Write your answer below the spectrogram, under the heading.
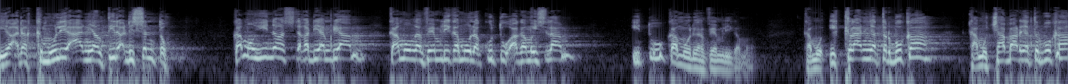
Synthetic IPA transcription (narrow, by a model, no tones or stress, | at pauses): ijaadalahkəmuliaʔanjaŋt̪idaʔdisənt̪ʊh | kamuhinasə̥t͡ʃakadiamdiamkamudəŋanfɛmlikamunaʔkut̪uaɡamaislam | it̪ukamudəŋa̰nfɛmlḭka̰mṵ | ka̰mṵʔiklanɲãt̪ərbuka | kamut͡ʃabarɲãt̪ərbuka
